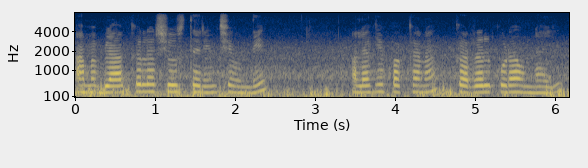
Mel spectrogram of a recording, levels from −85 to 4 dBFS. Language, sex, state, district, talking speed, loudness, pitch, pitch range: Telugu, female, Telangana, Mahabubabad, 105 wpm, -16 LUFS, 235 Hz, 225-240 Hz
